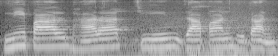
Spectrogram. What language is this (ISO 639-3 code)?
nep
